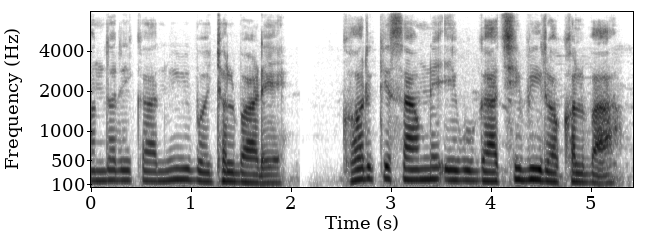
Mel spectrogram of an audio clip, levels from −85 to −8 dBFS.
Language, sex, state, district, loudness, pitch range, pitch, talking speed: Bhojpuri, male, Bihar, Muzaffarpur, -18 LUFS, 150-180 Hz, 165 Hz, 155 wpm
